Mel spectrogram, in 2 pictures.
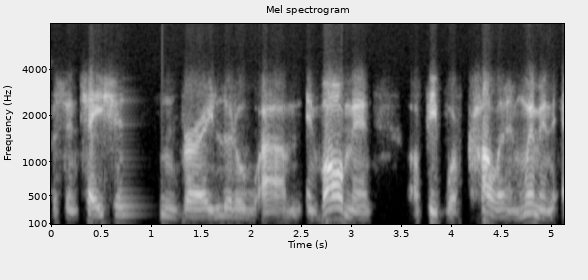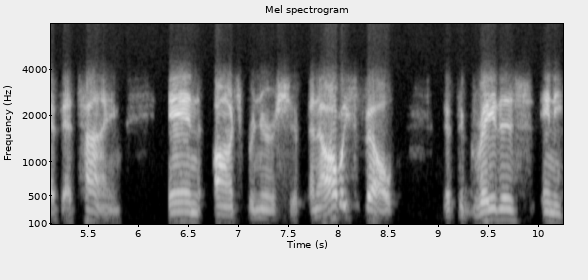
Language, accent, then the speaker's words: English; Baltimore, Maryland, United States; I was raised in South Baltimore in the projects there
